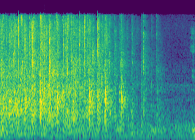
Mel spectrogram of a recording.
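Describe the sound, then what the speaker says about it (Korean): A church congregation claps together during a Christmas service, a dense wash of many hands that starts loud and thins out toward the end, with no talking over it. "다시 한번 박수 칠까요?"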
